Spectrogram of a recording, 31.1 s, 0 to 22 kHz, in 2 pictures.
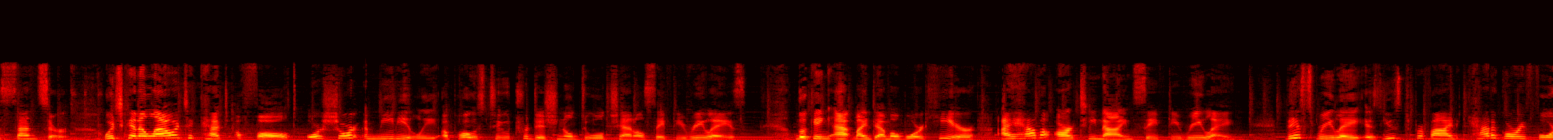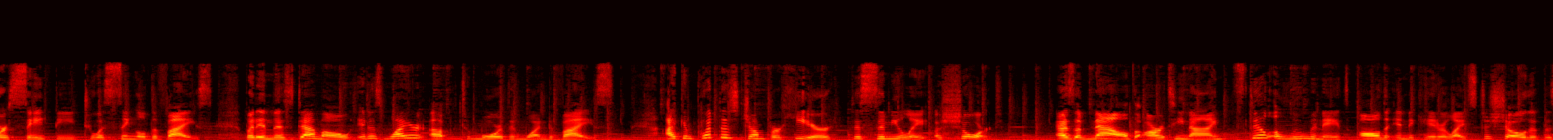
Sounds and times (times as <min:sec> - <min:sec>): Speech: 0:00.0 - 0:07.4, 0:08.0 - 0:21.6, 0:22.2 - 0:25.4, 0:26.1 - 0:31.0
Music: 0:00.0 - 0:31.0.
